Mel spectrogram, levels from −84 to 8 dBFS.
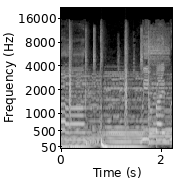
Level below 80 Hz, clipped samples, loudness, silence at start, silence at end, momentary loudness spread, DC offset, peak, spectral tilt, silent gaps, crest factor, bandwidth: -14 dBFS; under 0.1%; -11 LUFS; 0 s; 0 s; 2 LU; under 0.1%; 0 dBFS; -4.5 dB/octave; none; 10 dB; 15 kHz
